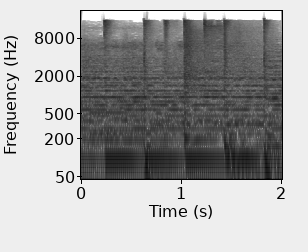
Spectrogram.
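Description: Background music with a steady electronic beat and heavy bass.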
